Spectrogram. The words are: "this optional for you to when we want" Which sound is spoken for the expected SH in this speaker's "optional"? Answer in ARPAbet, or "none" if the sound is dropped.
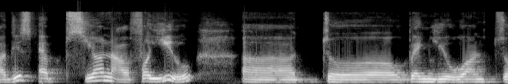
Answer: S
